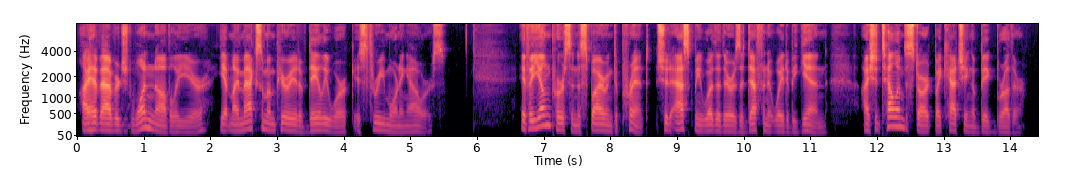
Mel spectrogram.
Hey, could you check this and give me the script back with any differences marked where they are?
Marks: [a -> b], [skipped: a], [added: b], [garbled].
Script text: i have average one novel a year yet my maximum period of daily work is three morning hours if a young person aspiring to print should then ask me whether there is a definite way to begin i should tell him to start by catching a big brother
i have [average -> averaged] one novel a year yet my maximum period of daily work is three morning hours if a young person aspiring to print should [skipped: then] ask me whether there is a definite way to begin i should tell him to start by catching a big brother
